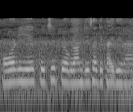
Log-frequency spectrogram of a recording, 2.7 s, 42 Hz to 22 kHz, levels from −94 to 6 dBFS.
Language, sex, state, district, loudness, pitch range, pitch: Hindi, female, Uttar Pradesh, Hamirpur, -30 LUFS, 215-230 Hz, 225 Hz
